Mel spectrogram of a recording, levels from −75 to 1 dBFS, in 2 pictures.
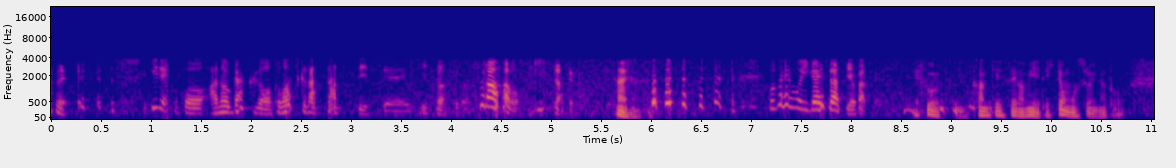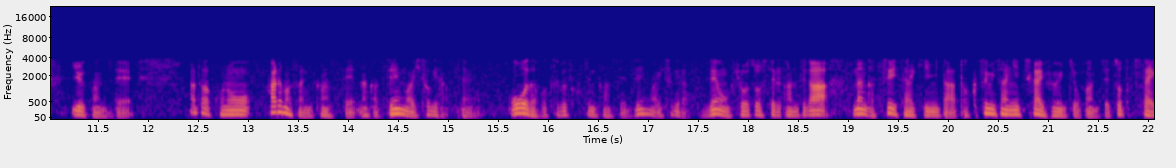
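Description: The iLBC codec shapes the whole clip. Its damage is plainly audible. The speech is narrowband, with nothing above 4 kHz. The voice sounds a little rough and synthetic. The codec rebuilds each short frame's excitation on its own, without relying on the previous frame, and that costs naturalness. The sound fits 30 ms frames at roughly 13 kbps. Room noise sits about 21 dB below the speech and is coded along with it.

Lost iLBC frames cause brief gaps at 1.14 s, 15.21 s and 18.30 s. Each lasts about 30 ms, which fits a single missing frame. The decoder fills each hole by repeating the last pitch cycle mixed with noise. The result is a short held, slightly buzzy vowel. Each frame decodes independently, so the voice returns to normal right after each gap.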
